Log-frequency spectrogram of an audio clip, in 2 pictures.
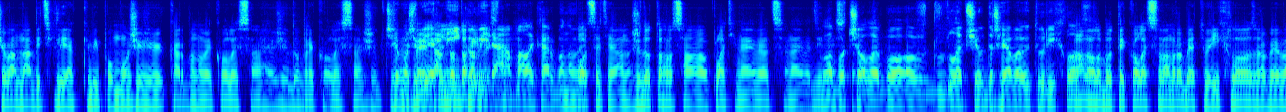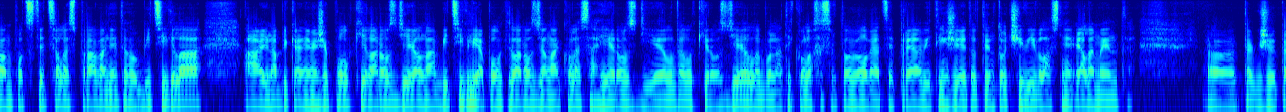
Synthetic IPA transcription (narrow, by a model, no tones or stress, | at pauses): t͡ʃɔʋaːmnabit͡si̥kliakɔ̥kɛbipɔmʊɔʒɛʒɛkaɾbɔnɔʋɛkɔlɛsaɦɛjʒɛd̪ɔbɾɛkɔlɛsaʒɛt͡ʃiʒɛmɔʒaliɔt̪ɔkɔiamalɛkaɾbɔnɔʋpɔt̪st̪acɛaːnɔʒɛd̪ɔt̪ɔɦɔsaɔplaciːnajʋɪat͡snajʋɪad͡zinlɛbɔt͡ʃɔlɛbɔlɛpʃɪɛud̪r̩ʒɪaʋajuːt̪uːɾiːxlɔaːnɔlɛbɔt̪ɪɛkɔlɛsaʋaːmɾɔbɪat̪uːɾiːxlɔsɾɔbɪauʋaːmfpɔt̪st̪ḁcɛt͡sɛlɛːspɾaːʋaɲɪɛt̪ɔɦɔbit͡sikla | ajnapɾiklad̪aɲɛʋɪɛmʒɛpɔlkilaɾɔzɟɪɛlnabit͡sikliapɔlkilaɾɔzɟɪɛlnakɔlɛsaɦjɛɾɔzɟɪɛlʋɛlkiːɾɔzɟɪɛlːɛbɔnat̪iːxkɔlɛsaxsak̚t̪ɔɦɔʋɛlaʋɪat͡sɛjpɾɛjaʋit̪iːmʒɛjɛt̪ɔt̪ɛnt̪ɔt͡ʃiʋiːʋlasɲɛʔɛlɛmɛnt̪ | t̪aɡʒɛt̪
